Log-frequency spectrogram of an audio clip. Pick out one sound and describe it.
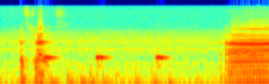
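Short electronic menu blips sound as a selection changes.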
